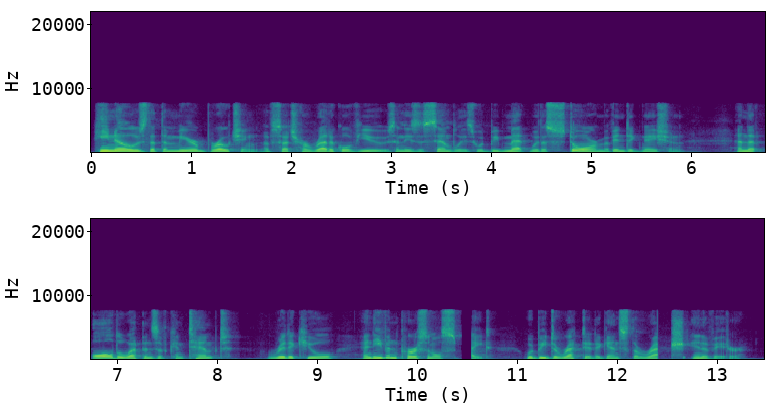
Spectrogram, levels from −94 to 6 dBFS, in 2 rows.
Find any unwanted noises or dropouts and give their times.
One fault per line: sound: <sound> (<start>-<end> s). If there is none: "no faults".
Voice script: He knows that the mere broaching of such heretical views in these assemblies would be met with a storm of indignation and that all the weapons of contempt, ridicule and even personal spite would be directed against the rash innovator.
sound: dropout (10.4-10.5 s)
sound: dropout (12.4-12.5 s)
